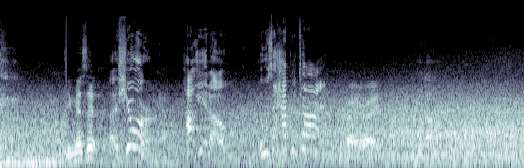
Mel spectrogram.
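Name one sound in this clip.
An elderly man speaks cheerfully, close by.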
